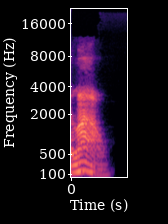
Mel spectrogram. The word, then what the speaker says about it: Laos: So, first up, we'll get straight into it, is a beer from Laos called Beer Lao. Now, I've deliberately made a mistake there. It's the fact that the country that's spelt Laos is actually pronounced Lao. So the S is silent.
